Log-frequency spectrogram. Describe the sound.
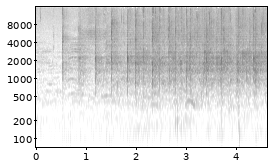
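An audience breaks into applause, starting with a few scattered, sharp claps that quickly swell into steady, dense clapping at moderate volume, with a faint murmur of voices underneath.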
